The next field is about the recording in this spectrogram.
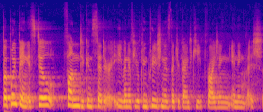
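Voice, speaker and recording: A young woman from Ireland delivers a public lecture, her tone thoughtful and dryly wry. She reasons aloud in a reflective, measured way, with a voice of middling pitch for a woman. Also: fairly even intonation, mellow.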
